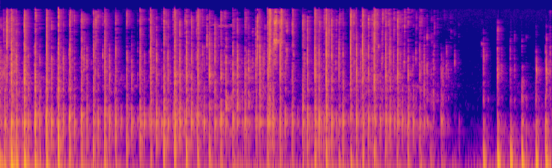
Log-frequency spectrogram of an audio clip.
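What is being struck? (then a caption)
Plastic bottle of liquid cleaner. Fingertips in pink rubber gloves tap and knock on a medium plastic cleaner bottle with a label, filled with liquid. A fast, irregular flurry of short, dull taps with a low thud and brief bright clicks runs for about seven seconds, then pauses briefly before a few slower, sharper knocks.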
